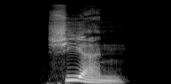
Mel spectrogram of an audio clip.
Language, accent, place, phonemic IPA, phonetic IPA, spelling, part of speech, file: German, Germany, Berlin, /ˈʃiːərn/, [ˈʃiː.ɐn], Skiern, noun, De-Skiern.ogg
- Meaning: dative plural of Ski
